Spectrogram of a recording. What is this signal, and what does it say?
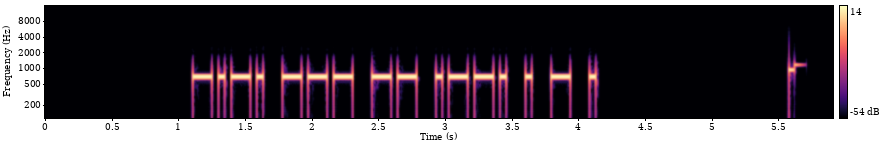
Morse code, heard as a keyed tone, about 25 wpm, 700 Hz. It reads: COMPETE
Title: Top 1751-2000 Words 25wpm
